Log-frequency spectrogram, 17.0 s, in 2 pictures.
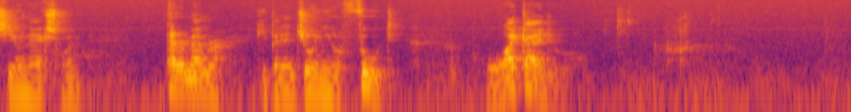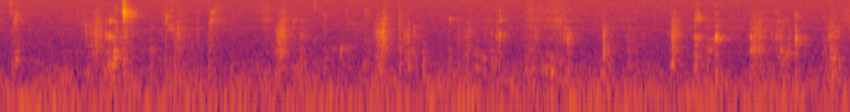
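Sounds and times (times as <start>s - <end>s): low steady hum: 0.0s - 17.0s
person chewing food: 8.2s - 17.0s.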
